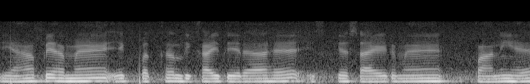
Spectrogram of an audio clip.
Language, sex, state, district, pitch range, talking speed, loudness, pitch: Hindi, male, Jharkhand, Deoghar, 135-145 Hz, 160 wpm, -14 LUFS, 140 Hz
